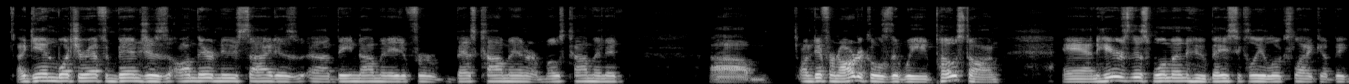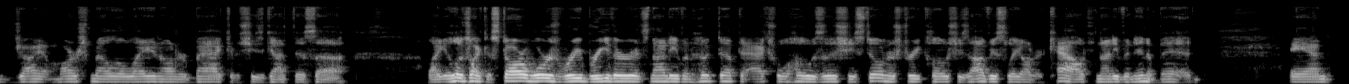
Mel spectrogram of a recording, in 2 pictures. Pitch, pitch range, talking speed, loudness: 135 Hz, 125-140 Hz, 180 wpm, -19 LUFS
